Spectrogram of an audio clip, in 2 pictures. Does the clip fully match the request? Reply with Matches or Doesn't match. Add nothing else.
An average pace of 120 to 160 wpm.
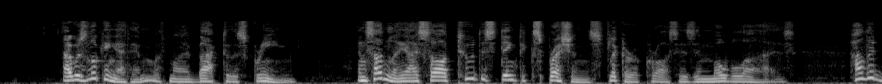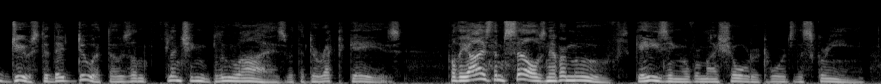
Doesn't match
